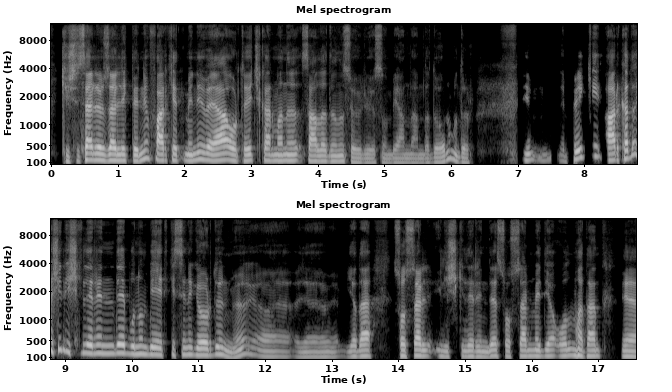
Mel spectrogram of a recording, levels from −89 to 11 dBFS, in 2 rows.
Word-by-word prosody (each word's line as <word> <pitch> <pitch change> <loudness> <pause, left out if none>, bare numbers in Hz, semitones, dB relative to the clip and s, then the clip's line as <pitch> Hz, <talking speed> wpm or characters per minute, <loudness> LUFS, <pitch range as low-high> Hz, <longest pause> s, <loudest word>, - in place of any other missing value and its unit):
Kişisel 145 +5 +3
özelliklerini 145 +2 +4
fark 145 -4 +4
etmeni 150 +3 0
veya 150 +1 +7
ortaya 140 -1 +2
çıkarmanı 140 0 -1
sağladığını 130 0 0
söylüyorsun, 100 -4 -7
bir 100 - -7
anlamda, 95 0 -10
doğru 110 - -4
mudur? 110 - -6 0.8
M 75 - -3 0.4
d 130 -3 -17
peki, 220 +6 -1
arkadaş 190 - +4
ilişkilerinde 200 -5 +1
bunun 180 -1 -1
bir 170 -1 +3
etkisini 160 +2 -4
gördün 155 +1 +2
mü, 150 +9 -5
a 120 -2 -9
y 115 0 -8 0.6
ya 125 - -3
da 135 0 +3 0.3
sosyal 140 0 +1
ilişkilerinde, 125 0 -3
sosyal 130 +1 -3
medya 135 0 -2
olmadan, 135 -1 0 0.3
eee, 125 - -1
140 Hz, 115 wpm, -21 LUFS, 125-155 Hz, 0.8 s, veya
